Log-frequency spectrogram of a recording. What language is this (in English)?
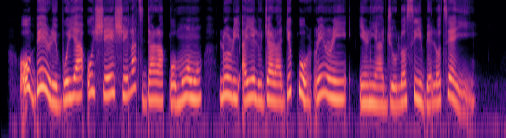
Yoruba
